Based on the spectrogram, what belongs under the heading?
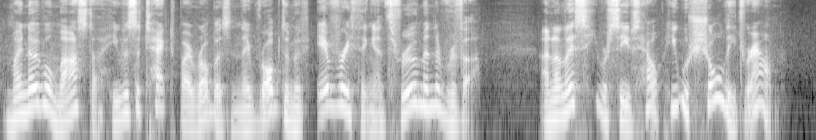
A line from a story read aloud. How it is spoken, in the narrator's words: cried the cat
